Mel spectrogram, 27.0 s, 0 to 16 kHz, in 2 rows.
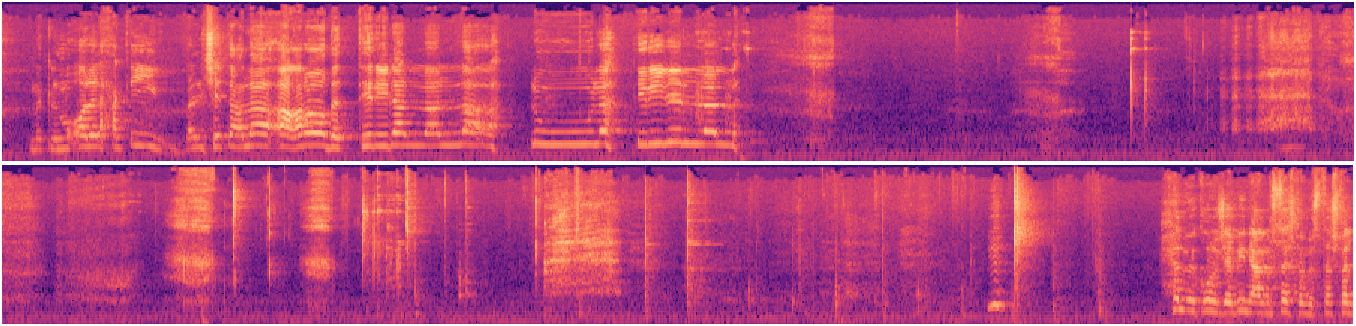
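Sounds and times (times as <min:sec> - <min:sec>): cup and saucer clicks: 0:11.3 - 0:11.6.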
